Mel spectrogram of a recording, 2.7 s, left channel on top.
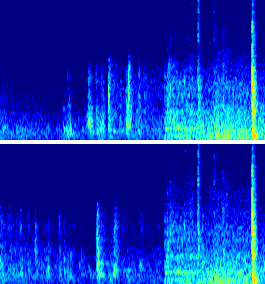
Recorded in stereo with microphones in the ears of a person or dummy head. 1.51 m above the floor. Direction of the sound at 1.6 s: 10° right (ahead or behind).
